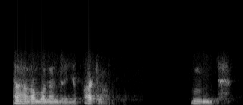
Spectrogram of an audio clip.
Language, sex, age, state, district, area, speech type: Tamil, male, 60+, Tamil Nadu, Salem, urban, conversation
